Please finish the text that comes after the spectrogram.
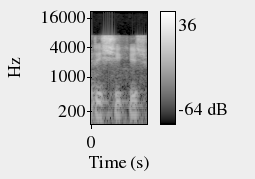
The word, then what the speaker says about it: ऋषिकेश: अब यहाँ पे एच साइलेंट है ऋषिकेश में.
